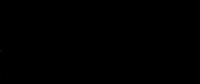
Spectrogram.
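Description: Silence: the audio drops out completely between stretches of talk, as a noise gate does when nobody speaks.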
